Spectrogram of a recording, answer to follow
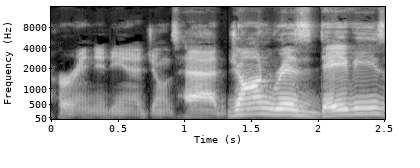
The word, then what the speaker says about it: John Rhys-Davies: John Rhys-Davies, I believe is how you say it, as Sallah.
